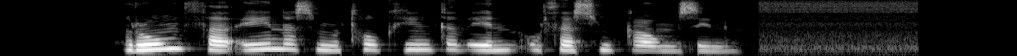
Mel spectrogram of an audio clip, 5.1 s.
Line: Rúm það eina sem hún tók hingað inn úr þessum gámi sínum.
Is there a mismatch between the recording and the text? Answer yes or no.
no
